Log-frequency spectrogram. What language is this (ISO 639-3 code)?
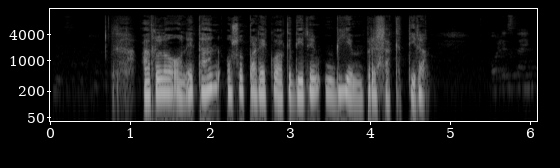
eus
